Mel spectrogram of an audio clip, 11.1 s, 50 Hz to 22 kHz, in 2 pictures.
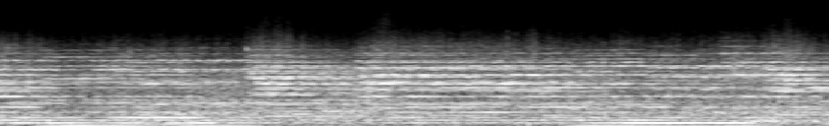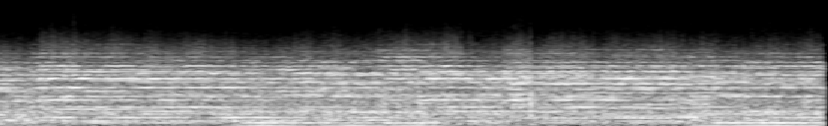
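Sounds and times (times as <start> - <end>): organ playing held chords: 0.0 - 11.0.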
